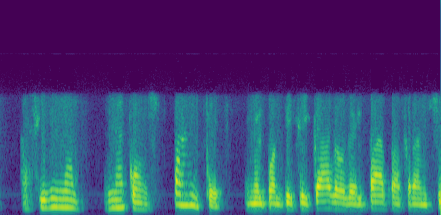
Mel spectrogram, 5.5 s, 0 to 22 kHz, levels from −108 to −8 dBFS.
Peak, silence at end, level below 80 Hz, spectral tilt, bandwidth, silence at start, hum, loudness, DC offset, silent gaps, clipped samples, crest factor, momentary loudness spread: -4 dBFS; 0 s; -80 dBFS; -8 dB/octave; 3.8 kHz; 0.3 s; none; -22 LUFS; under 0.1%; none; under 0.1%; 18 dB; 13 LU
